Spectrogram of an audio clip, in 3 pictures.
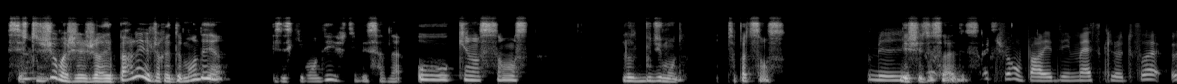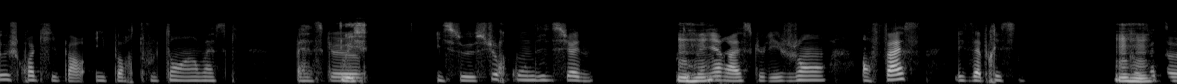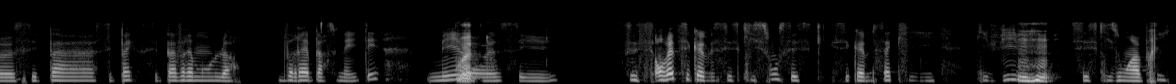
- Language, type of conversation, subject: French, unstructured, Comment parlez-vous de vos émotions avec les autres ?
- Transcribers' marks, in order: gasp; stressed: "aucun"; tapping; distorted speech; other noise; stressed: "en face"; stressed: "vraie"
